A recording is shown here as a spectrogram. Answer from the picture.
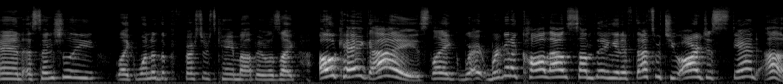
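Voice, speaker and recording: A woman speaks at a moderate pace in a high, raised, projected voice with lively intonation. Her tone is bright, sharp and animated. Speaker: podcast co-host. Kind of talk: casual chat. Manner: loud.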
